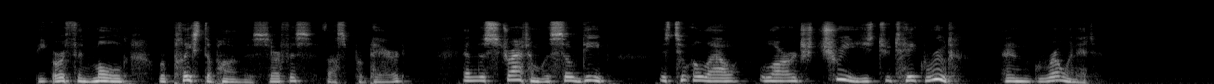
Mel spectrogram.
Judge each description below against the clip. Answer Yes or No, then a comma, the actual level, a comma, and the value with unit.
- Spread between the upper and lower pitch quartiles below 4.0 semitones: No, average, 4.3 semitones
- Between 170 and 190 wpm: No, average, 145 wpm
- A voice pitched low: No, medium, 150 Hz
